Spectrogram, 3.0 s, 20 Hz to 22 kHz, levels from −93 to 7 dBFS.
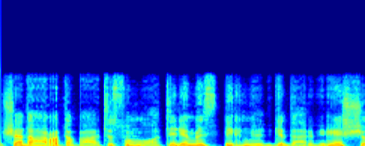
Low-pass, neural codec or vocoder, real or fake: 10.8 kHz; codec, 24 kHz, 0.9 kbps, WavTokenizer, medium music audio release; fake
